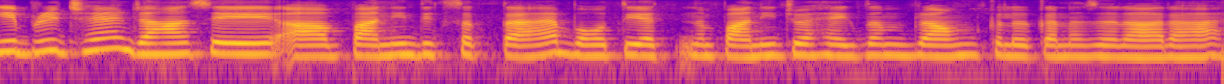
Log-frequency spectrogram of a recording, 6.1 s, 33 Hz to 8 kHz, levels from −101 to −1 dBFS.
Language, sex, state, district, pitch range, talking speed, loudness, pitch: Hindi, female, Chhattisgarh, Jashpur, 210-235 Hz, 215 wpm, -17 LUFS, 220 Hz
